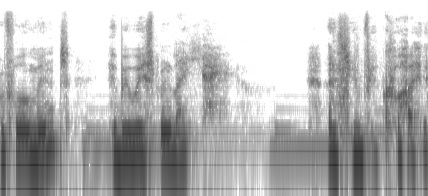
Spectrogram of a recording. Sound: whispers

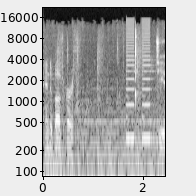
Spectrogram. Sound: buzzer

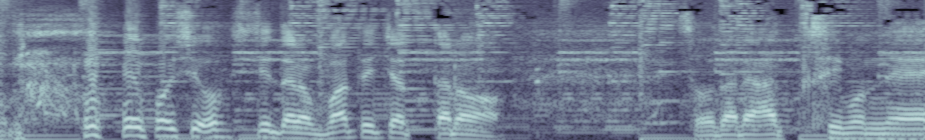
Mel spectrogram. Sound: laughs

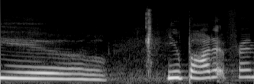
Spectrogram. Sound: kissing sound

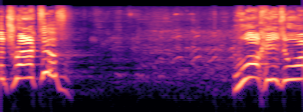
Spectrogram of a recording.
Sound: congregation laughing

